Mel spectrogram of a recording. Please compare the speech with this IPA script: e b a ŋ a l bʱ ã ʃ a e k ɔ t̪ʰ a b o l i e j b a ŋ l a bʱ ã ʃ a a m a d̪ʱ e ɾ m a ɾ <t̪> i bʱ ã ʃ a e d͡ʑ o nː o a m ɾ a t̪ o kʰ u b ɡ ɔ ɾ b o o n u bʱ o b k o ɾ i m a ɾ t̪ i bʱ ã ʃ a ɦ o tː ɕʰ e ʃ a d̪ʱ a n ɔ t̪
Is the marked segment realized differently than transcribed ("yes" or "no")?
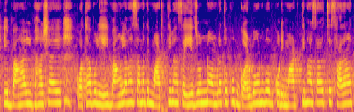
no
